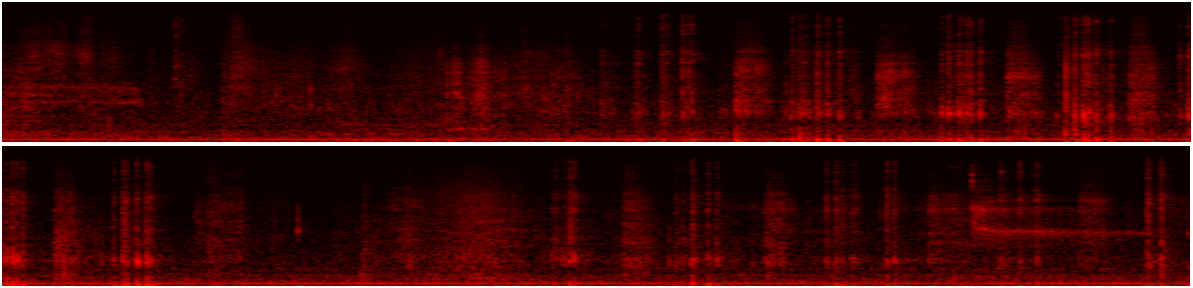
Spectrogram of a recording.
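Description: Scissors snipping through fabric to cut out the bottom of a ditty bag, a steady run of close, crisp cuts and rustles over a constant low electrical hum, with no talking.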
